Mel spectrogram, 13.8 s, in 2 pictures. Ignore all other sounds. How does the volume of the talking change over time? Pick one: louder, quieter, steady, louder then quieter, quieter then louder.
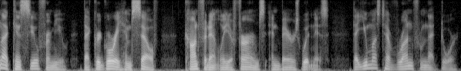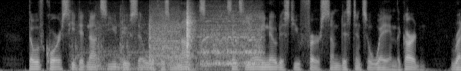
quieter.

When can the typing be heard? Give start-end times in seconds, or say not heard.
not heard.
